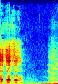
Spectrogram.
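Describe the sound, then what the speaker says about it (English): A goat bleats once in the video game Wytchwood, a short, bright, wavering bleat followed by a brief quiet. "It's a goat."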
